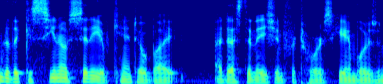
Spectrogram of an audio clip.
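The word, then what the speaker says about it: Canto Bight: Yeah, it's Canto Bite.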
